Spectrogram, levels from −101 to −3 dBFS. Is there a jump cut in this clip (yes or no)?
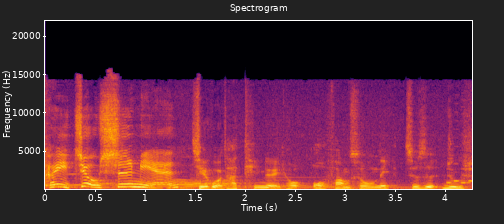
no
